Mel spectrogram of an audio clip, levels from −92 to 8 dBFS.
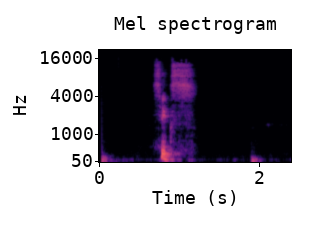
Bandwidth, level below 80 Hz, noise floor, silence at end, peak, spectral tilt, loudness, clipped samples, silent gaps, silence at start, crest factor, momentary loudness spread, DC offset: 16.5 kHz; -58 dBFS; -79 dBFS; 0.4 s; -12 dBFS; -4 dB/octave; -33 LUFS; under 0.1%; none; 0 s; 26 dB; 22 LU; under 0.1%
